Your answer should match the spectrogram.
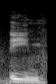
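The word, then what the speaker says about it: Eyam: a village in Derbyshire called iam or M he pronounced it aim aim Pym and the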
